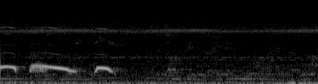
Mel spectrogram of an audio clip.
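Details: A spotted dove held at a bird farm in Ba Vì district, Hanoi, Vietnam, delivers one clear three-note coo: a brief opening note, a drawn-out sliding croon, then a clipped final note. Quiet follows, with a constant high-pitched hum.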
